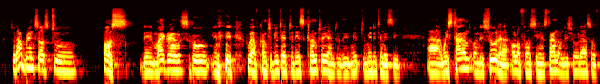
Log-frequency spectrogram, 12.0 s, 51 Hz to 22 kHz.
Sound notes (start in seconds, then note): 4.2 chuckles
